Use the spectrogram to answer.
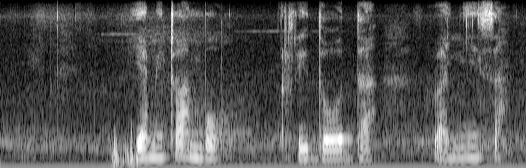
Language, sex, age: Venda, female, 26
